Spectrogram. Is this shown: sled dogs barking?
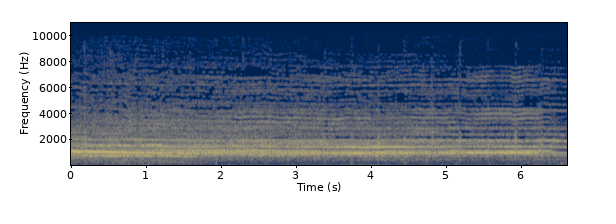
no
